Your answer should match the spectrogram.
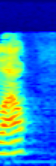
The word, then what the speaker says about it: Lowe: My name is John Lowe. It's spelled L-O-W-E. And looks like low, pronounced funny.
